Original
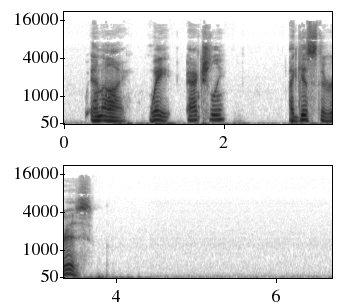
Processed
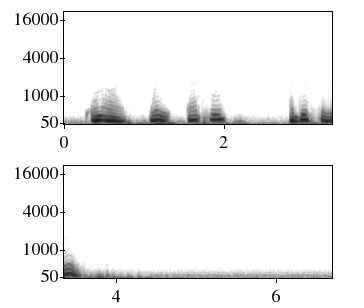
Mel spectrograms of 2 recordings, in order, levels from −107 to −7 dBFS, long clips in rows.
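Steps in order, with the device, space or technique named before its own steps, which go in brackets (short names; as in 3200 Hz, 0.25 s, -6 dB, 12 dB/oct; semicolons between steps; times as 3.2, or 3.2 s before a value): the neighbour's flat through the wall (LPF 220 Hz 24 dB/oct; bell 95 Hz +8 dB 0.68 oct); gain -1.5 dB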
